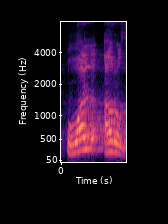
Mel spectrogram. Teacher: والارض، یہاں پر الف لام حروف قمری حمزہ کے شروع میں ہے تو لام کو پڑھیں گے، الف کو نہیں پڑھیں گے۔ یہاں پر را ساکنہ سے پہلے الف کے اوپر زبر ہے تو را کو پر پڑھیں گے۔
